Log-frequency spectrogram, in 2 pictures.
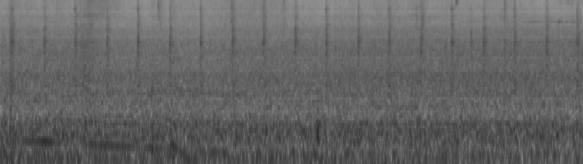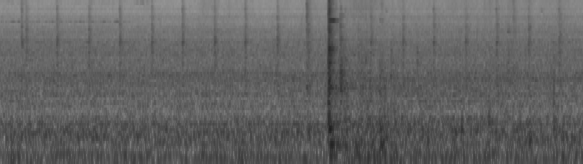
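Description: Kinki Sharyo light rail vehicle with an Alstom ONIX IGBT inverter braking to a stop: the AC traction motors' low whine falls in pitch over the first couple of seconds. It then settles into the steady hum of the standing car, with one sharp knock about eleven seconds in.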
